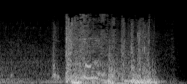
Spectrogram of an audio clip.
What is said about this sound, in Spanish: Alguien le golpea con una pala.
